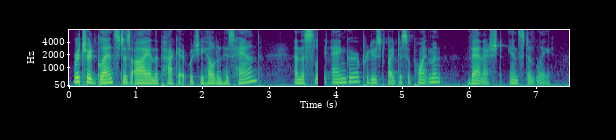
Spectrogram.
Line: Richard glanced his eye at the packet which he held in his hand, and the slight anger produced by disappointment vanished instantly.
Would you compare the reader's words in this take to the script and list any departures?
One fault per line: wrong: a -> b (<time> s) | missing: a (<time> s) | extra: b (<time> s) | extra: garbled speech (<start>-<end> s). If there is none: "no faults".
wrong: at -> in (1.2 s)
